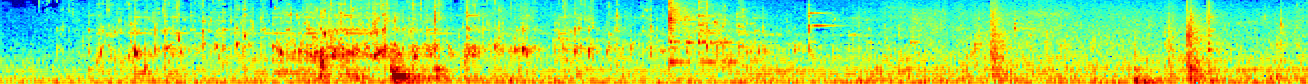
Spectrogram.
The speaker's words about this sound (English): the man fills the glass to the top.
